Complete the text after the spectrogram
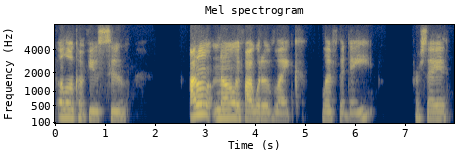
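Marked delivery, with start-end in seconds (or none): none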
